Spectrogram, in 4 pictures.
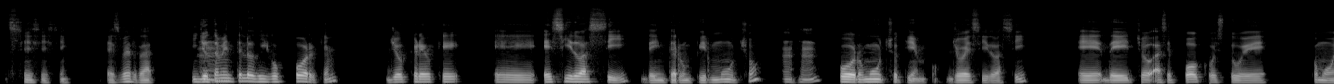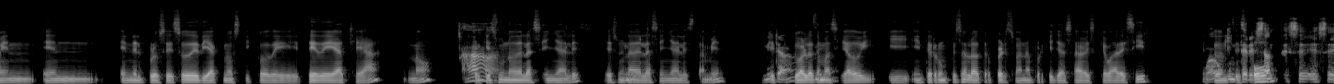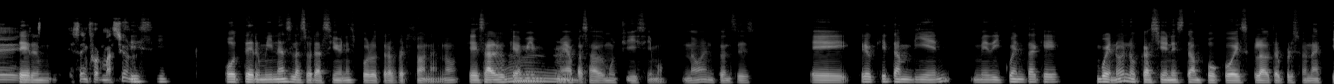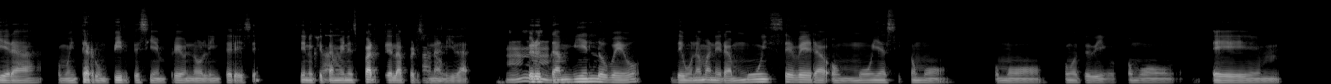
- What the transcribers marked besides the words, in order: other background noise; drawn out: "Mm"
- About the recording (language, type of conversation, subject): Spanish, podcast, ¿Por qué interrumpimos tanto cuando hablamos?
- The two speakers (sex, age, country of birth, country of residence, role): male, 30-34, Colombia, Netherlands, guest; male, 35-39, Dominican Republic, Germany, host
